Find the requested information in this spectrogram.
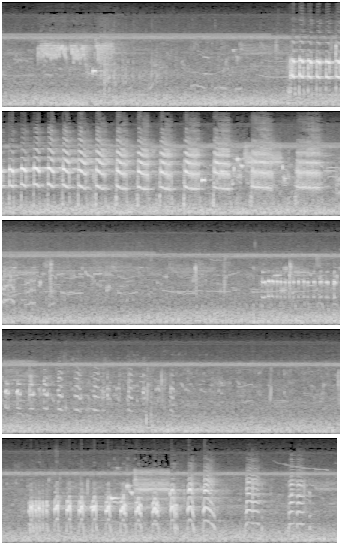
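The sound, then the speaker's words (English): Loud calls of gallinules swimming close by, in clucking, chattering bursts, rapid repeated notes that speed up and trail off, heard three times with pauses between, over a steady high insect-like hum. “The gallinules are swimming really close by.”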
